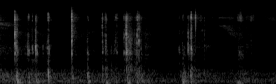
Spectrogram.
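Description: Java code is typed on a computer keyboard in a quiet room, giving a close, irregular run of crisp key clicks in quick bursts with short pauses between them.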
